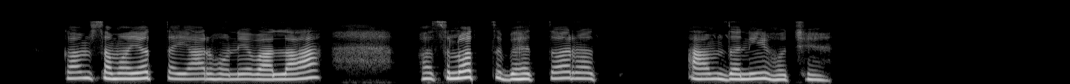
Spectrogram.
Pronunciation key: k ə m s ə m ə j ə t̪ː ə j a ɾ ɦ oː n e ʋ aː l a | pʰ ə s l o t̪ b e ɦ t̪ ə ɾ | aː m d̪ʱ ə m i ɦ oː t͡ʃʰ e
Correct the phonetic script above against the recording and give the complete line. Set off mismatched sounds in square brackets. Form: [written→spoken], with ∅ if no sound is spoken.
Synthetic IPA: k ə m s ə m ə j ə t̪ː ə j a ɾ ɦ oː n e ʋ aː l a | pʰ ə s l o t̪ b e ɦ t̪ ə ɾ | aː m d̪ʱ ə [m→n] i ɦ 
